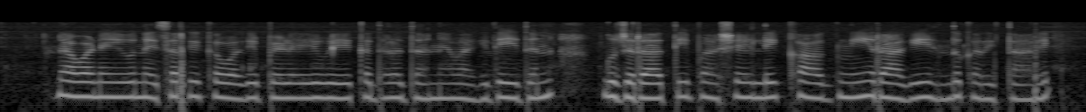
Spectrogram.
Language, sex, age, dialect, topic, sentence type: Kannada, female, 18-24, Mysore Kannada, agriculture, statement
